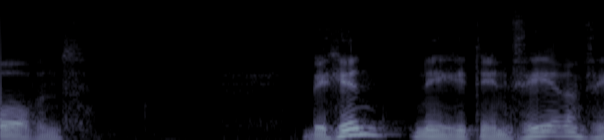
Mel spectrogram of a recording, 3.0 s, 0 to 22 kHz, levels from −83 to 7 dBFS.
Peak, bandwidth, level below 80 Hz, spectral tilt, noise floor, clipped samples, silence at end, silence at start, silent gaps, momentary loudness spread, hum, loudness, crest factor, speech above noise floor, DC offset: -22 dBFS; 15.5 kHz; -66 dBFS; -7.5 dB/octave; -82 dBFS; under 0.1%; 0 s; 0 s; none; 11 LU; none; -40 LUFS; 18 dB; 42 dB; under 0.1%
